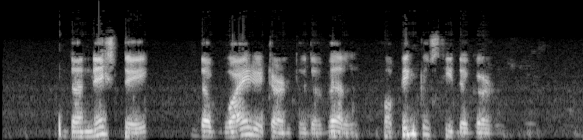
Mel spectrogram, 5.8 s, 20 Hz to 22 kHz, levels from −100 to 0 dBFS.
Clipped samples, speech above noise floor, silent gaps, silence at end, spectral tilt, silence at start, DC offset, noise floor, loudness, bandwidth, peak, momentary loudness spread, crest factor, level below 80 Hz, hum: under 0.1%; 43 dB; none; 0.9 s; -4 dB/octave; 0.7 s; under 0.1%; -60 dBFS; -17 LUFS; 8.4 kHz; 0 dBFS; 14 LU; 18 dB; -58 dBFS; none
